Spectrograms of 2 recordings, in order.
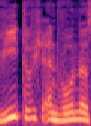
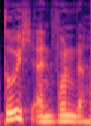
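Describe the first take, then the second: First: "wie" stressed in "wie durch ein Wunder". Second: "durch" punched in "durch ein Wunder"; stress on durch. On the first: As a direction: lean on the word "wie". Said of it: "sondern durch ein Wunder". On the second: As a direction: hit the word "durch" firmly. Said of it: "Nicht wie durch ein Wunder". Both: Shown as a demonstration.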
